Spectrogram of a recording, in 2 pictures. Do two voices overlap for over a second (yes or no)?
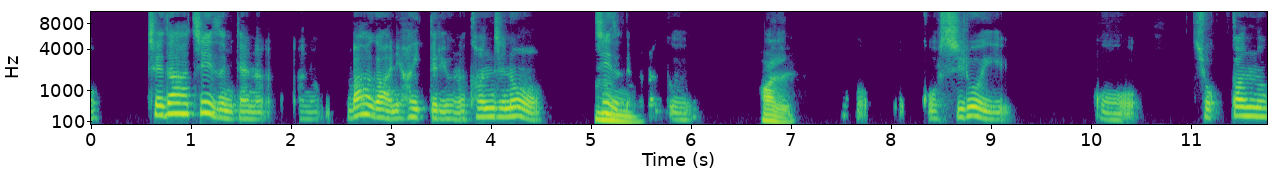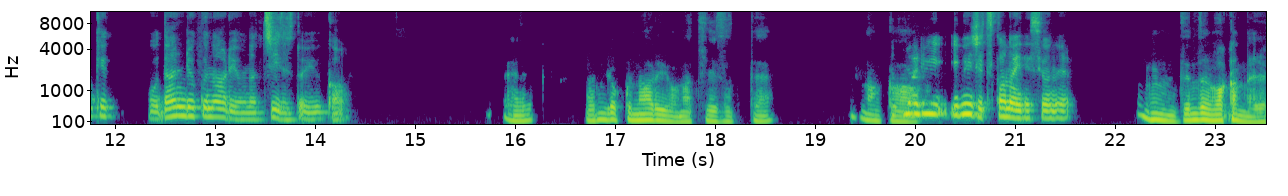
no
